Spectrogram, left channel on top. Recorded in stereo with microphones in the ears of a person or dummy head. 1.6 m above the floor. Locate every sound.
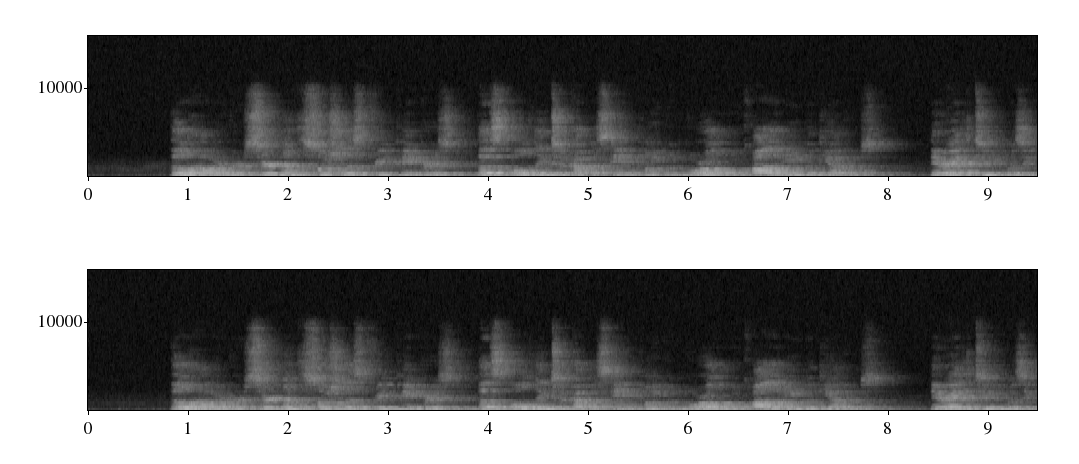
0.8 s a man speaking: 40° left (ahead or behind), 1.8 m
